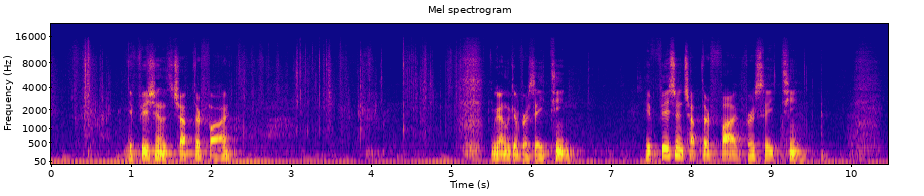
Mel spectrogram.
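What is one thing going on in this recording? A man speaks calmly into a microphone in an echoing room.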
